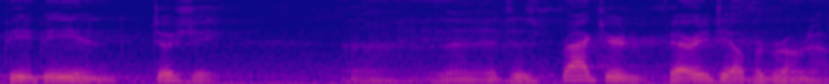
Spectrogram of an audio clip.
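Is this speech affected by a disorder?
Yes: Parkinson's disease; diagnosed 20 years ago.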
